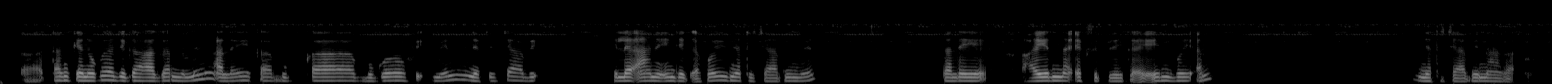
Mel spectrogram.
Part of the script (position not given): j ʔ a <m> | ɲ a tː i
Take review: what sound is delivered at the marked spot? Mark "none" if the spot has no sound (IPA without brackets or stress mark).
n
